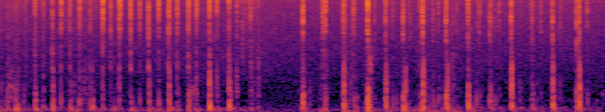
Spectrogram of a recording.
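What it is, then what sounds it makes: Cardboard box tapped and scratched. Fingertips and nails tap and scratch the top and front of a small, hollow, white cardboard iPhone box standing on a table. A quick run of dry, clicky taps with a soft, low, hollow thud to each, and faint scratchy rustle between them, dies away almost instantly. The taps pause briefly near the middle, then resume at the same brisk pace.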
